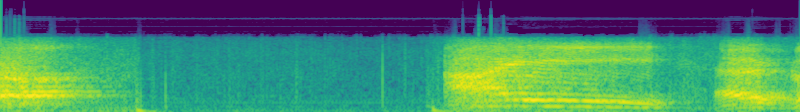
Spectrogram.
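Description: A voice making drawn-out, wordless vocal sounds: a short one at the start, then after a quiet gap of about a second and a half a longer one whose pitch falls, and another beginning near the end.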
